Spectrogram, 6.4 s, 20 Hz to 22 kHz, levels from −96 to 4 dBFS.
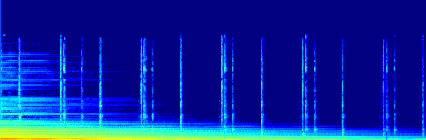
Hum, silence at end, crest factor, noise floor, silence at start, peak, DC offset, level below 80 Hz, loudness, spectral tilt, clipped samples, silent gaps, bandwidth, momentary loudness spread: none; 0.05 s; 18 dB; -55 dBFS; 0 s; -12 dBFS; under 0.1%; -54 dBFS; -30 LUFS; -7 dB/octave; under 0.1%; none; 14.5 kHz; 24 LU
